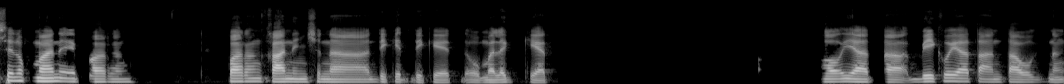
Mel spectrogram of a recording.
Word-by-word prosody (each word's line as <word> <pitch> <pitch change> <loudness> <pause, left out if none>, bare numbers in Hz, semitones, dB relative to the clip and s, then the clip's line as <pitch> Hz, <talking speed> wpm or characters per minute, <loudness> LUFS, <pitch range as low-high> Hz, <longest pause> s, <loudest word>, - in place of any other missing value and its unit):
sinukmane, 155 -4 +3
eh, 135 - -6
parang 125 -1 -1 1.0
parang 140 0 +3
kanin 130 -2 +4
siya 125 +1 -5
na 120 -1 +2 0.3
dikit-dikit 110 -3 -5
o 100 -2 -5
malagkit. 105 -2 -2 2.7
Oo 130 0 +3
yata, 125 -2 +1 0.3
biko 140 +2 +1
yata 140 -1 0
ang 120 - -8
tawag 110 -1 -2
ng 110 0 -6
125 Hz, 95 wpm, -21 LUFS, 110-140 Hz, 2.7 s, kanin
